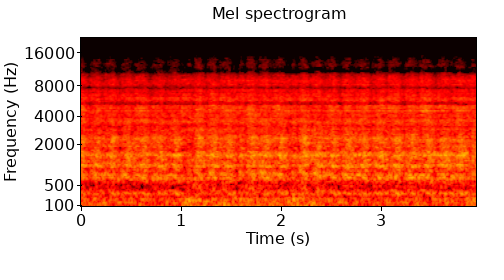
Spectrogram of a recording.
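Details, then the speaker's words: 2011 Nissan Rogue with coolant in cylinders; steady churning crank about three beats a second that never catches, failed to start after 30 minutes of trying, owner believes it needs a new motor: long crank, no start. "yes this is what the car usually does that is what the car usually does which is why I'm pretty positive it needs a new motor"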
